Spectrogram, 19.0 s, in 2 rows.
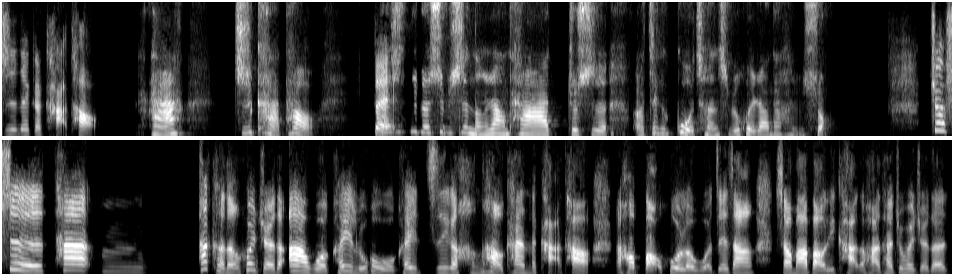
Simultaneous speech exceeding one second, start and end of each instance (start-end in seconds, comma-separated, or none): none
